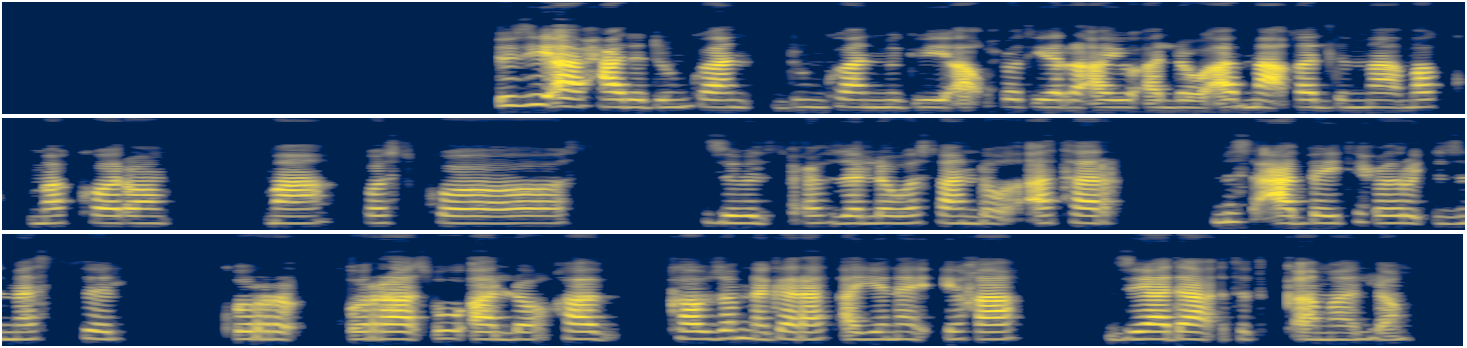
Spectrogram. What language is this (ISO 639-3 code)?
tir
